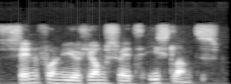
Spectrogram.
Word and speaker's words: Sinfoníuhljómsveit Íslands: Yeah, it's the Iceland Symphony Orchestra, and it's pronounced Sinfoníuhljómsveit Íslands.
